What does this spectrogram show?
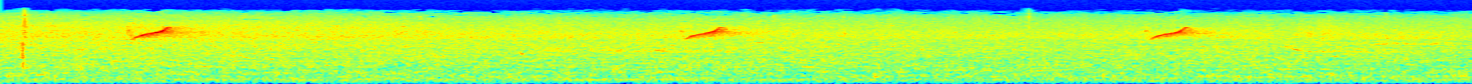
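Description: Steady outdoor background hiss, with a bird's short, high rising chirp repeated three times, about every two and a half seconds.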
